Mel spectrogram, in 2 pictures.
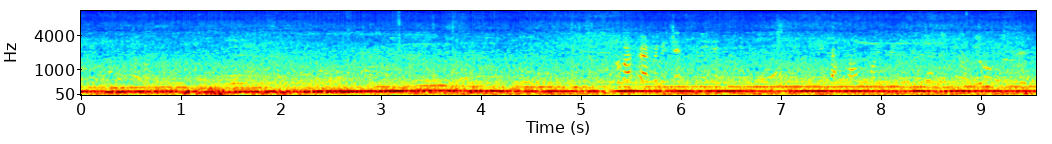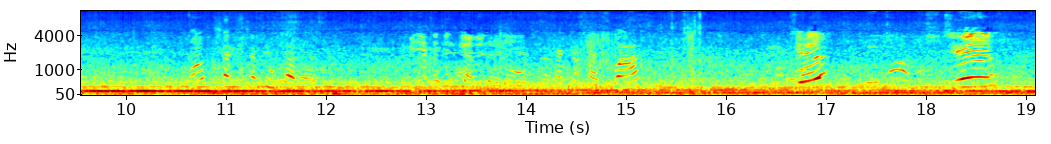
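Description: A motorboat's engine running with a steady low drone under the noise of the hull on the water, the pitch shifting a little a few seconds in and again about two-thirds through.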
